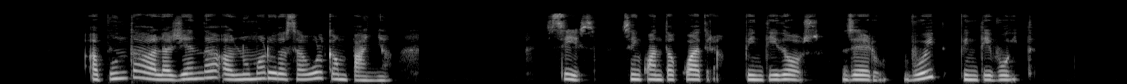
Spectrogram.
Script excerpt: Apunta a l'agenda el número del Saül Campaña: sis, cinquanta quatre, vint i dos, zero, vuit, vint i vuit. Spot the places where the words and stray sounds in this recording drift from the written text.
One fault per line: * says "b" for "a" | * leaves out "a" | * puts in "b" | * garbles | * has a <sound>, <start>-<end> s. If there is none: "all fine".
all fine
